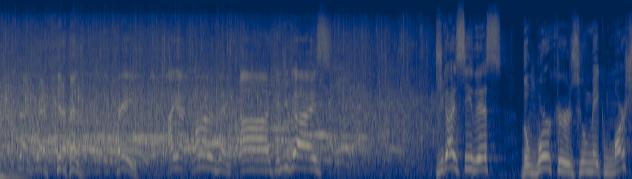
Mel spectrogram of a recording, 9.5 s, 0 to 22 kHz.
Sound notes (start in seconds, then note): 5.3 cheers and applause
